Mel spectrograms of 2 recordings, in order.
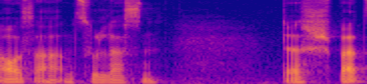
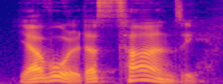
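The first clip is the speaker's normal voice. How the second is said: louder yes-men chorus; eager agreement; 3 semitones higher, 7 dB louder than usual. Acted. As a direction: back the boss up loudly. Underlings loudly agree with chief.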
